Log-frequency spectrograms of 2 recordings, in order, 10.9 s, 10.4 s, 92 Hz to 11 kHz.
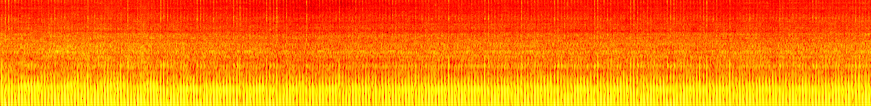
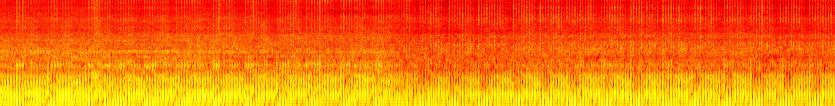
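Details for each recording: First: Craftsman snowblower, model 247.889571, 179cc single-cylinder, running after throttle slide stop adjusted to raise RPM: quick, steady beat at about three and a half pulses a second, no misses or surging; running healthy. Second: Craftsman 24-inch snowblower, model 247.889571, 179cc engine, running after its speed was raised from under 3,000 to about 3,600 rpm: a fast uneven, stumbling beat with irregular pops; sounds rough, cause unclear.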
